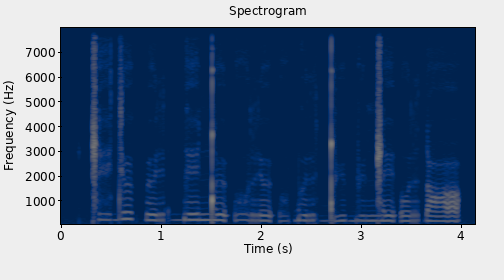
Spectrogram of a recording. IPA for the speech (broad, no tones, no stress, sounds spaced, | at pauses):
ǁ e̤ d ø k͡p ø r ɡ͡b e ŋ͡ǃ ø ʔ o̤ r ø ʔ o̤ ɓ ɯ r ɡ͡ǃ y b y ŋ͡ǁ e ʔ o r ɗ ɑ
